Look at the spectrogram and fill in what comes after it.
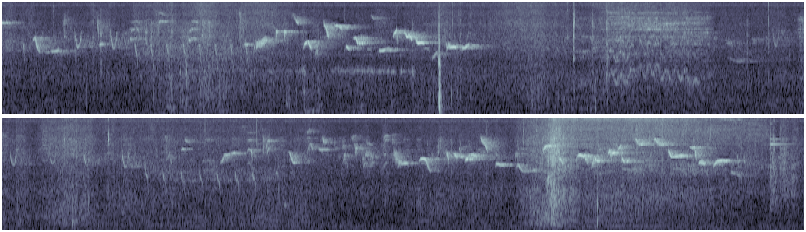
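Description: A songbird singing quick, chirping phrases, twice: once about two and a half seconds in and again from about ten seconds in. A single sharp click comes about four seconds in.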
